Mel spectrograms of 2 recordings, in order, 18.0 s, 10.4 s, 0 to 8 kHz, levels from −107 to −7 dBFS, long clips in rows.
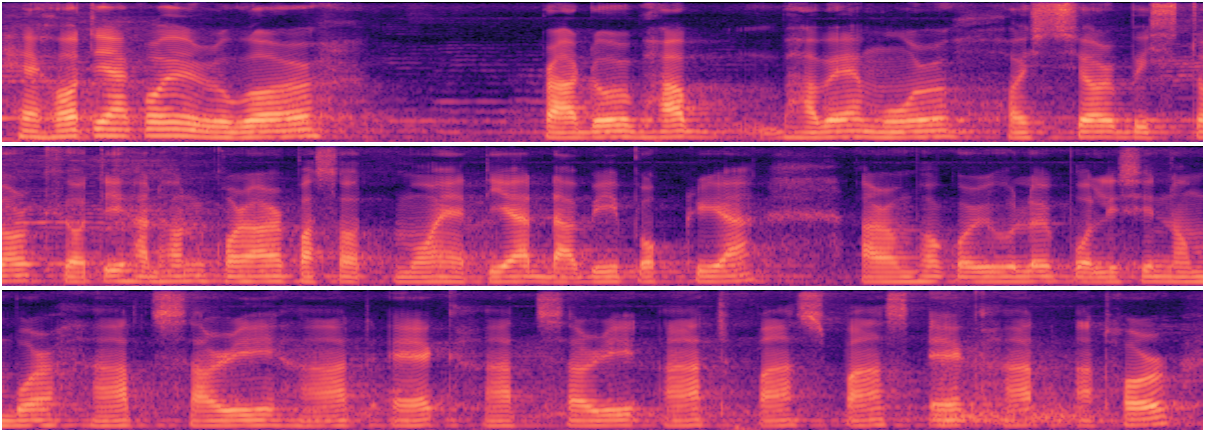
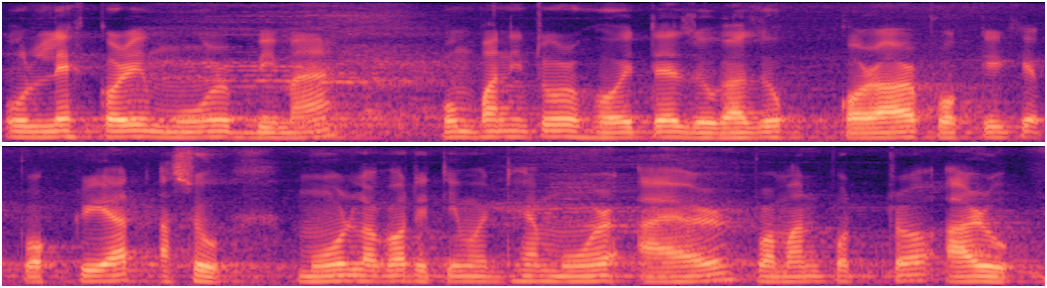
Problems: none marked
